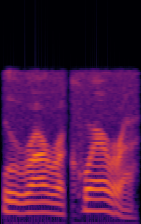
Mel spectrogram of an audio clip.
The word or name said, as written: Uraricoera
